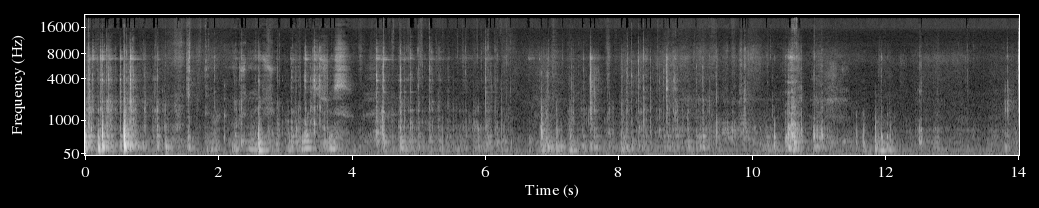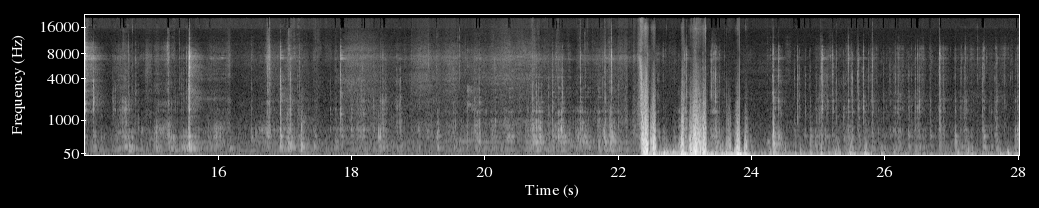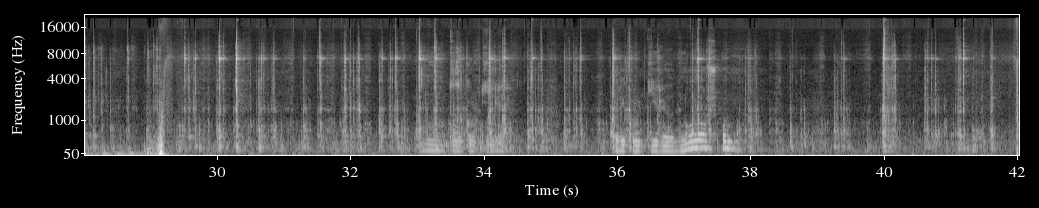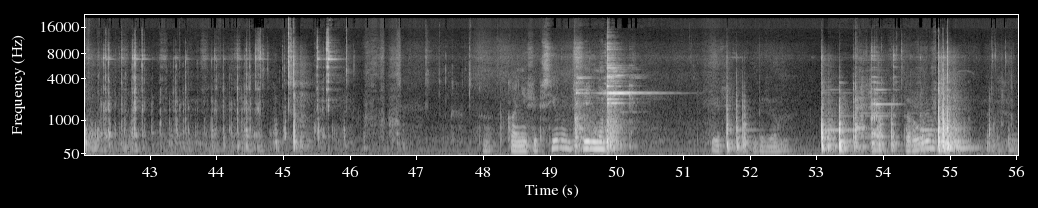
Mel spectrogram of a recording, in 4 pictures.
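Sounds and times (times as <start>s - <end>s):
metal parts rattling: 49.4s - 51.1s, 53.5s - 54.8s.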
